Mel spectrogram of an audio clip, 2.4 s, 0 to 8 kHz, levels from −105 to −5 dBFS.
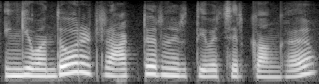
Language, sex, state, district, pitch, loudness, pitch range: Tamil, female, Tamil Nadu, Nilgiris, 205 Hz, -17 LUFS, 185-250 Hz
